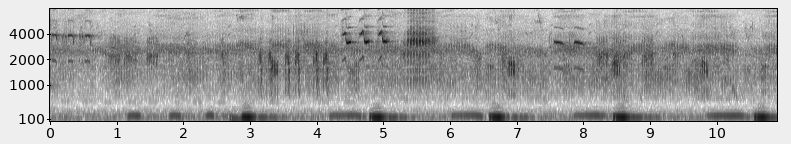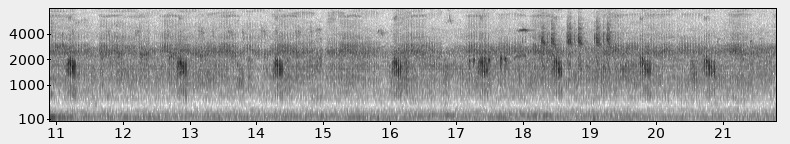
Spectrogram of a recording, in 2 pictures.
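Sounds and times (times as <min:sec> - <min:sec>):
great marsh warblers singing: 0:00.0 - 0:01.4, 0:02.2 - 0:09.3
coots calling: 0:00.0 - 0:06.2, 0:06.8 - 0:09.2
frogs croaking: 0:00.0 - 0:21.7.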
